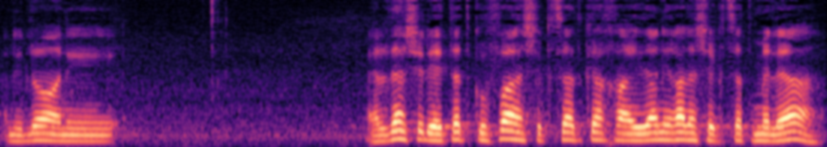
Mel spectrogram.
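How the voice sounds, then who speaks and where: A man's voice: medium pitch, fairly even intonation, mellow. A middle-aged man, a rabbi, telling a heartfelt story in a moral sermon, his voice rising and cracking with emotion. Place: synagogue or home lecture hall.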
